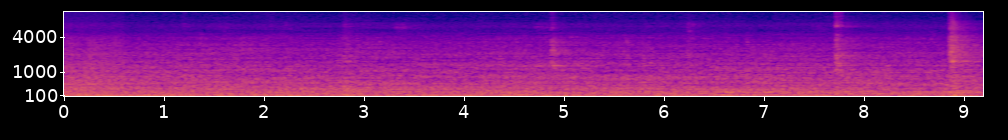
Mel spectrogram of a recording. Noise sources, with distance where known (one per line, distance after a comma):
non-machinery impact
